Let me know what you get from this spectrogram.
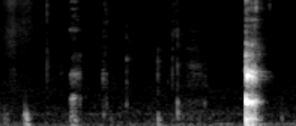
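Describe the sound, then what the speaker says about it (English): A single loud burp comes near the end after a few soft mouth clicks and faint smacking sounds in an otherwise quiet space. "I'm realizing that my burping might sound like I'm like inebriated."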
